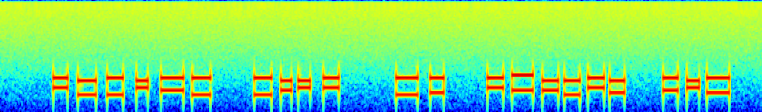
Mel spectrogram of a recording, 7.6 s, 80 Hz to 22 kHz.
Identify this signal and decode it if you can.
DTMF, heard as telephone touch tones, dialled by hand, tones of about 160 ms. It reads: 012*82 27*0 25 097104 8*5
